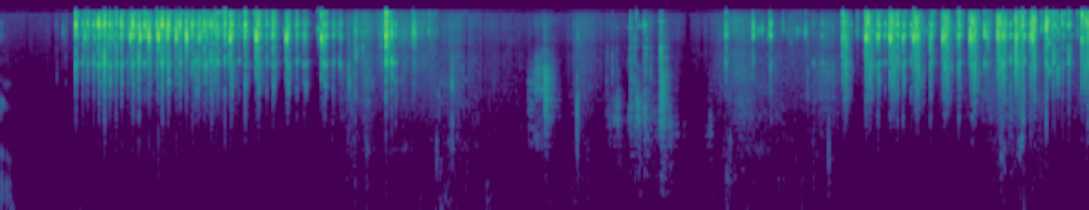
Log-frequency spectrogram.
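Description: Fingers and rings rub and click close to a microphone.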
